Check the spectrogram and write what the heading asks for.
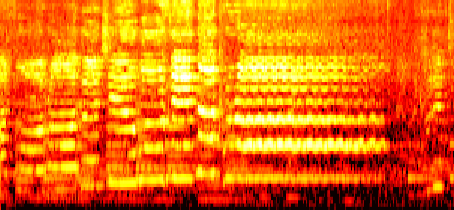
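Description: A woman singing a show tune: a run of quick, changing notes, then one long high note with vibrato held for about two seconds, and a rising slide into the next phrase near the end.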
